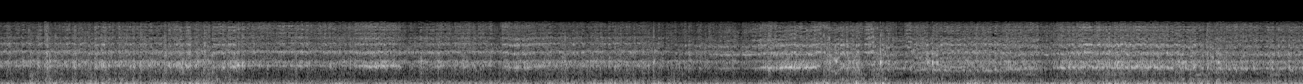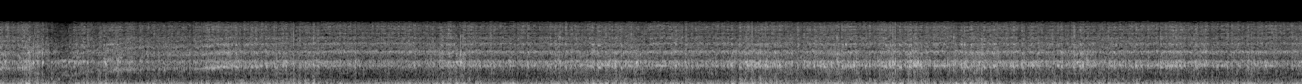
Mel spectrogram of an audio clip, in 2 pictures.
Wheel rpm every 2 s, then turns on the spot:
230, 230, 220, 210, 200, 200, 170, 200, 230, 230, 230, 230, 230.
none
